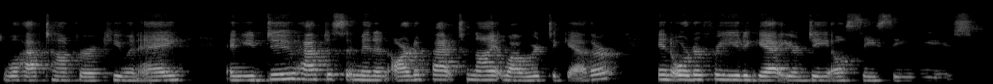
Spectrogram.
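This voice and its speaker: A woman's voice: medium pitch, moderate pace. Stuffy-nosed woman leading a teacher webinar. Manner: organized, instructive, addresses teachers directly. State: stuffy from a cold. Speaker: instructional technology facilitator. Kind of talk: online training webinar. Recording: roomy echo.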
